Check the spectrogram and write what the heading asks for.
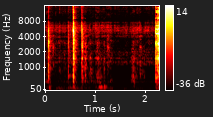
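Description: Small gear motor of a 1965 Penetray color wheel running noisily, with a few sharp ticking clicks, the loudest about half a second in.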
